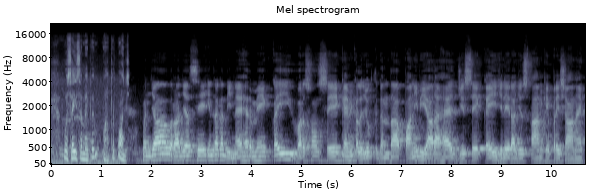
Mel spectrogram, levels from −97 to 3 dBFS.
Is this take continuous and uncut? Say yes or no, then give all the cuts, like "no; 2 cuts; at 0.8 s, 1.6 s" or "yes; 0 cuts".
yes; 0 cuts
